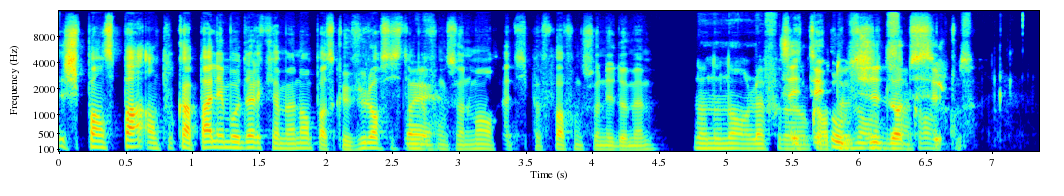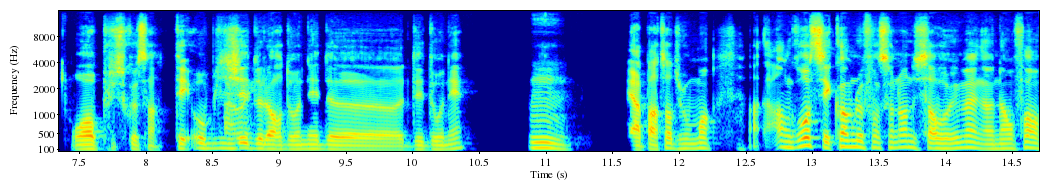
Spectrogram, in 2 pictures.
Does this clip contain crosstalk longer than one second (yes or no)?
yes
